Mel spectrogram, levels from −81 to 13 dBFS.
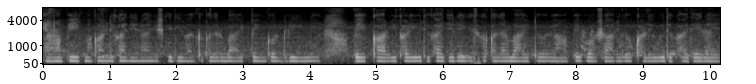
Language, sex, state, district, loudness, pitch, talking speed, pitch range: Hindi, female, Bihar, Madhepura, -26 LUFS, 185 Hz, 260 wpm, 185-190 Hz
